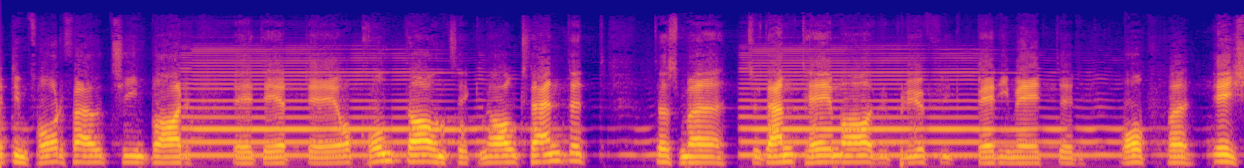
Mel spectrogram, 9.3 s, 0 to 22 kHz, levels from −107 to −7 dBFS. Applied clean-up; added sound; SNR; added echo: neural mask model RNNoise.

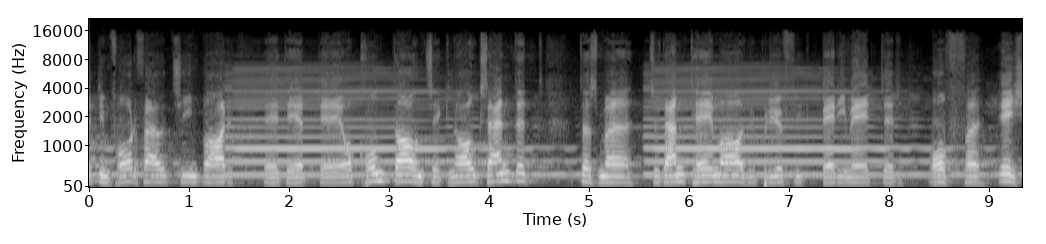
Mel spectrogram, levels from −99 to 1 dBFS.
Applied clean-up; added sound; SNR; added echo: none; Wind instrument, woodwind instrument; 8 dB; none.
